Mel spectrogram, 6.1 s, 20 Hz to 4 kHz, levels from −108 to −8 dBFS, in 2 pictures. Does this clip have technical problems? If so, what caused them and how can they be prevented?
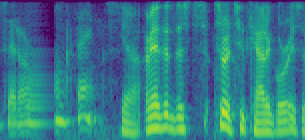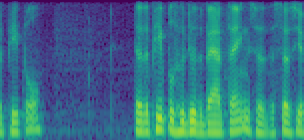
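Yes. From 0.32 to 0.56 s there is what sounds like a long network dropout. The receiver stretches the last sound into a fading buzz or hiss for about 0.22 s. It never falls to silence. The sound then resumes with that stretch lost. The likely cause is a burst of missing packets that the receiver had to conceal. A steadier connection, such as a wired link, or forward error correction on the call would prevent it.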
